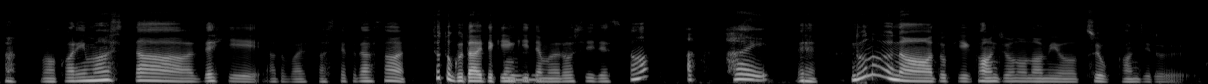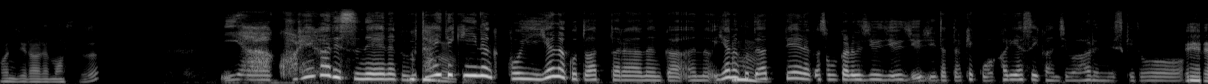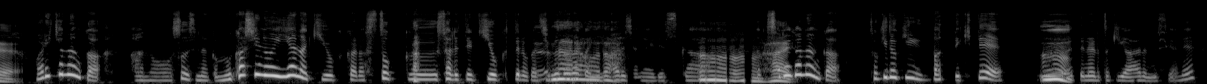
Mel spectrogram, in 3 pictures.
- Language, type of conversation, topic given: Japanese, advice, 感情の波を穏やかにするには、どんな練習をすればよいですか？
- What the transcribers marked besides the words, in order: tapping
